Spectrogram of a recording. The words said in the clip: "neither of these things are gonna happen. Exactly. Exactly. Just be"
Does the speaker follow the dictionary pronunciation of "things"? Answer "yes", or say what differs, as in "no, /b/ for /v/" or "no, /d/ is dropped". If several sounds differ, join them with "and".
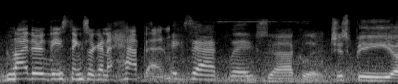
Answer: yes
